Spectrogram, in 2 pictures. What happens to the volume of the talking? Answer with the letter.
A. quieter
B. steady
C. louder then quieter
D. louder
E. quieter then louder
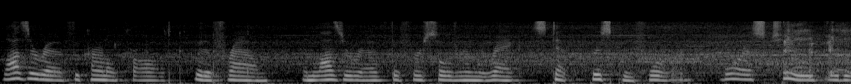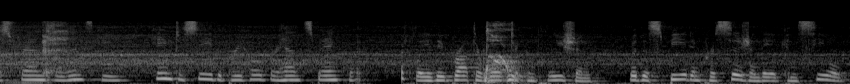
B.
